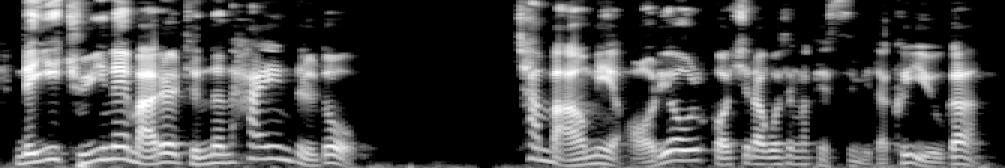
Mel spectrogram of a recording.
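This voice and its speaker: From a church pulpit, a pastor delivers a sermon with his pitch sweeping up and down in lively fashion. Whenever he reads scripture, the final words drop low and soft into the sanctuary.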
